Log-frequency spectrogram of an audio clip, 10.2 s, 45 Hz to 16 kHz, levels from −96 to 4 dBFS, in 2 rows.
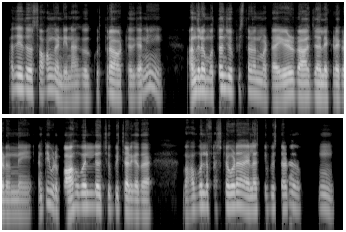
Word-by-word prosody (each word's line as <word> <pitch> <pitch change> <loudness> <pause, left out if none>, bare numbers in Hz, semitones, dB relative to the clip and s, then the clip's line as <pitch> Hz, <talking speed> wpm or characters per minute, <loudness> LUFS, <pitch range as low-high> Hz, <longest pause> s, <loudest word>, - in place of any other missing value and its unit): అదేదో 170 -2 +2
సాంగండి. 135 -6 -3
నాకు 115 +1 -7 0.2
గుర్తు - - -17
రావట్లేదు 120 -3 0
గానీ. 185 +5 -4 0.6
అందులో 155 +2 +6
మొత్తం 180 +6 +2
జూపిస్తాడనమాట. 150 -6 -4 0.2
7 130 +2 +5
రాజ్యాలెక్కడెక్కడున్నాయి. 115 -2 0 0.2
అంటే 130 - -12
ఇప్పుడు 130 -7 -6
'బాహుబలిలో' 155 +5 +5
చూపిచాడు 140 -4 -1
గదా! 110 0 -1 0.6
'బాహుబలిలో' 155 +4 -4
ఫస్ట్‌లో 150 +1 -2
గూడా 165 0 +3
ఎలా 135 0 0
చూపిస్తాడో 145 +3 -7 0.4
హ్మ్. 135 -5 -9
140 Hz, 130 wpm, -25 LUFS, 120-155 Hz, 0.6 s, అందులో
